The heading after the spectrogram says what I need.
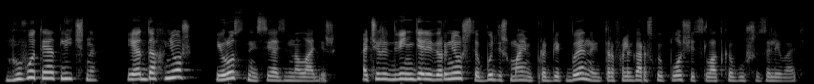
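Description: A woman's voice: medium pitch, animated, quick pace, hardly any pauses, close to an everyday voice. Cheeky young woman friend, matter-of-fact, a woman doing the voice in an audiobook. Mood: breezy. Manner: breezy, matter-of-fact, teasing. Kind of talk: audiobook character reading.

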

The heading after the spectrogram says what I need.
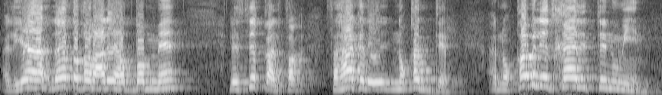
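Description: High-voiced Levantine sheikh teaching grammar. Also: male voice, lively intonation, fairly quick. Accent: Levantine Arabic. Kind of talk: classroom grammar lesson.

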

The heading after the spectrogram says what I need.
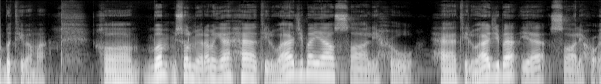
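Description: A man's voice: a little high, a little mellow. A man with a Tajik accent teaching Arabic grammar from a textbook, asking questions and answering them himself as he reads out examples. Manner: explains by asking and answering his own questions, reading Arabic examples aloud. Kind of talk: recorded lesson explaining a textbook.

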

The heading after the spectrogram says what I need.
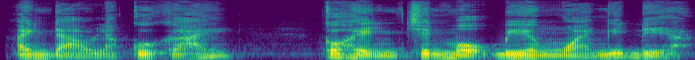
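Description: A man's voice: lowish voice, sing-song, a little fast, husky. A man voicing a hesitant young man in an audio story.

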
